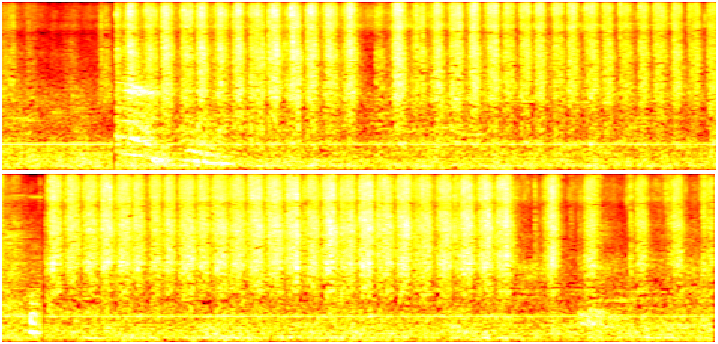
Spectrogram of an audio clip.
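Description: A plastic sieve rattles in quick, steady strokes as flour is sifted through it.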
